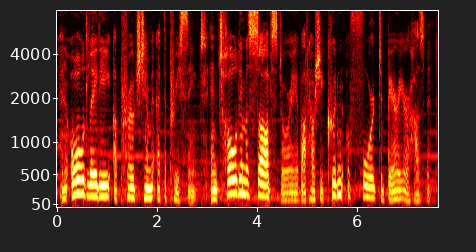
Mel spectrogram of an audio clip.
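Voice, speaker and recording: Low-voiced, worried, blunt wife. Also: female voice, animated, moderate pace, hardly any pauses, darkish tone, faint music behind. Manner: blunt, exasperated, plain-spoken. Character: worried, bitter wife of a missing policeman.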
